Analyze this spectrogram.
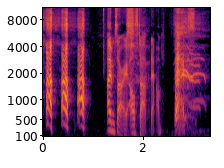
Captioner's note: laughing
